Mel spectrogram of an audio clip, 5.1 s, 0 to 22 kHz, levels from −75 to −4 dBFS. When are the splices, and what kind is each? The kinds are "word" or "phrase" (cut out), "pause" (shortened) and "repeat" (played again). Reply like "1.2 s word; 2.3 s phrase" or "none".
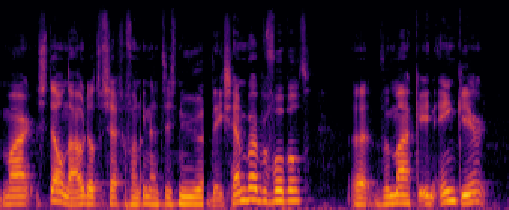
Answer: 1.0 s word; 1.4 s word; 2.0 s word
